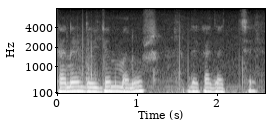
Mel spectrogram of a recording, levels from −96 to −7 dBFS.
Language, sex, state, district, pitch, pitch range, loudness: Bengali, male, Assam, Hailakandi, 150 Hz, 140-155 Hz, -16 LUFS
